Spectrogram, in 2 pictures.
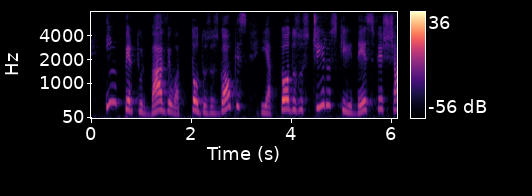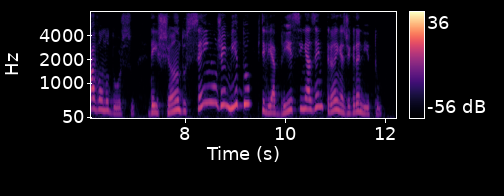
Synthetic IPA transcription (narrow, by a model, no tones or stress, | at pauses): ĩpeɾt̪uɾbavewat̪od̪ʊzʊzɡɔwpɪs | ɪat̪od̪ʊzʊst͡ʃiɾʊskɪlɪd̪esfeʃavɐ̃w̃nʊd̪oɾsʊ | d̪ejʃɐ̃nd̪ʊsẽj̃ũʒemid̪ʊkɪlɪabɾisẽj̃ɐzẽnt̪ɾɐ̃ɲɐzd͡ʒɪɡɾɐnit̪ʊ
